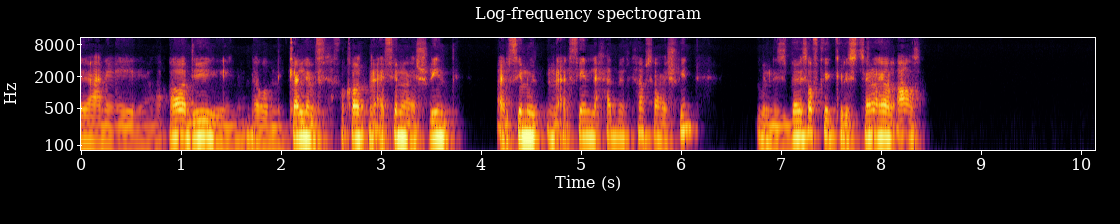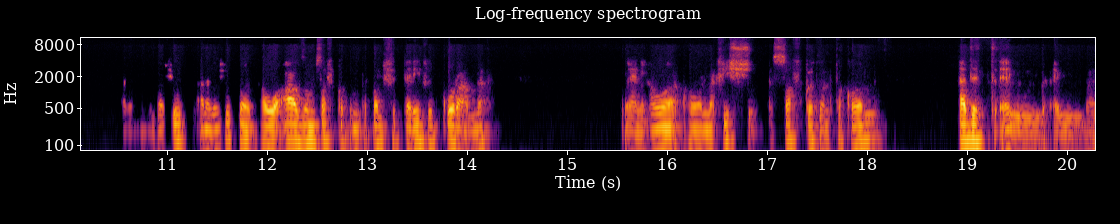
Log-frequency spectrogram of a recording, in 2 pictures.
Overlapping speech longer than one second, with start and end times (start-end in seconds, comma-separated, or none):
none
